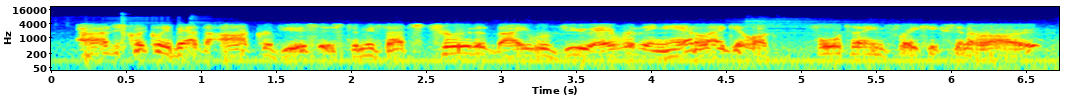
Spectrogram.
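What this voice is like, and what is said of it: Hoarse, strained voice. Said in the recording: “I've got no voice, sorry. ... You sound a little hoarse ... I'm in the cheer squad, so I've been yelling.”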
